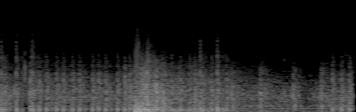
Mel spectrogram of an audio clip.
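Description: Rapid bursts of automatic gunfire from a military co-op shooter game, with a heavier boom near the middle, crackling steadily throughout at moderate distance.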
